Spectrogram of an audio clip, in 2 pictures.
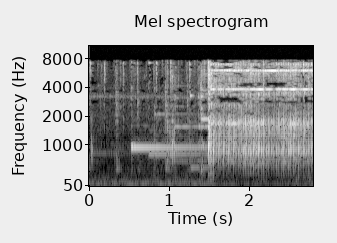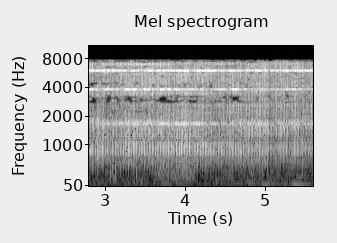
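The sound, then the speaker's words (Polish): A wound-up Soviet Slava mechanical alarm clock, made in the USSR, goes off: after a second or so of light clicks and faint tones, a loud, continuous, rattling metallic bell ring starts and holds steady to the end, with no talking. “A dzisiaj to mamy łódziczki, które, no, teraz już bardziej elektroniczne, ale ten to już dzwoni tak, jak dźwięk jest znany dzisiaj.”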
